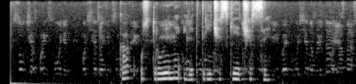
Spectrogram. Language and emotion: Russian, neutral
